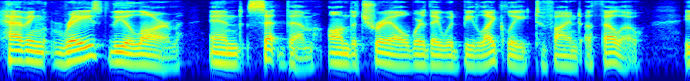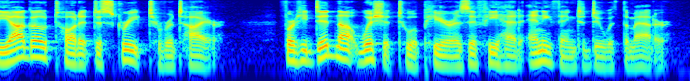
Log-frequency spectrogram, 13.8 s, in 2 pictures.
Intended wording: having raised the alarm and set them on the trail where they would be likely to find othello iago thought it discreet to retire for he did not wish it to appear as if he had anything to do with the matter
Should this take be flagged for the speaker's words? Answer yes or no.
yes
